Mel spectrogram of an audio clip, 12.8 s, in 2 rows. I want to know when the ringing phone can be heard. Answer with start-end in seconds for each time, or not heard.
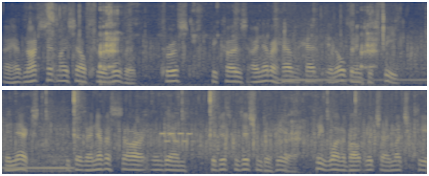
8.8-9.2.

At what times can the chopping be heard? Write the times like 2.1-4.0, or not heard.
not heard.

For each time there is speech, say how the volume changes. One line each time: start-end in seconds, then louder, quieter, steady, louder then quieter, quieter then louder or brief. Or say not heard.
0.0-12.7 steady.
